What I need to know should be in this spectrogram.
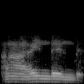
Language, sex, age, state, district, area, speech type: Malayalam, male, 30-45, Kerala, Wayanad, rural, conversation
